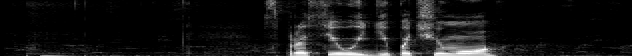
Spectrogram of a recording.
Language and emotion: Russian, angry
